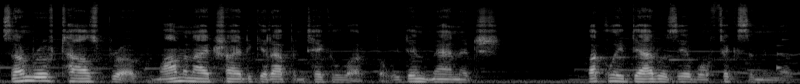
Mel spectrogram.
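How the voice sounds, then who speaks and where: A man's voice: mid-range voice, moderate pace. A man who streams games, reading the on-screen text aloud. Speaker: game streamer. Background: soft game music.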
